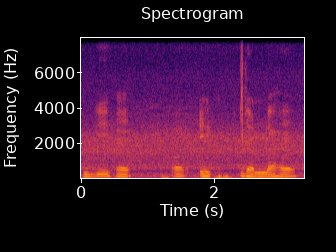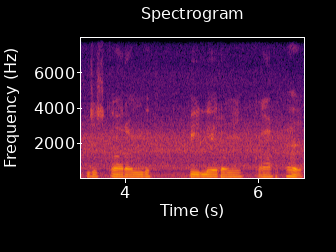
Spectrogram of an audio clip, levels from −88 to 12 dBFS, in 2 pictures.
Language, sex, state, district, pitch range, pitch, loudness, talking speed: Hindi, male, Chhattisgarh, Raipur, 110-120 Hz, 115 Hz, -18 LUFS, 105 wpm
